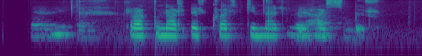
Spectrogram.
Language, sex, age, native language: Icelandic, male, 10, Icelandic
